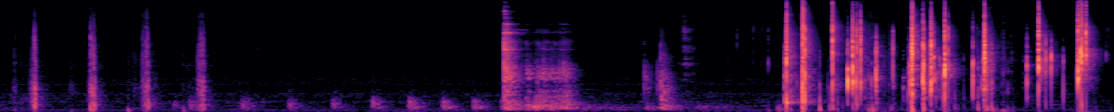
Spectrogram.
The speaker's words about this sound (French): Une canette.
